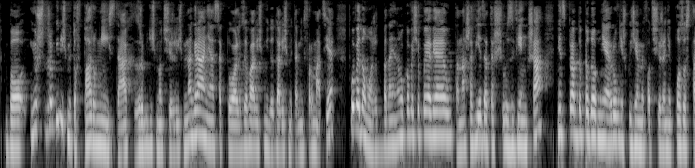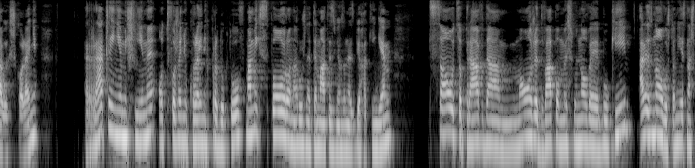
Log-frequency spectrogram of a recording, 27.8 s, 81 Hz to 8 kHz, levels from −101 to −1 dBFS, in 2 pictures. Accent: native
